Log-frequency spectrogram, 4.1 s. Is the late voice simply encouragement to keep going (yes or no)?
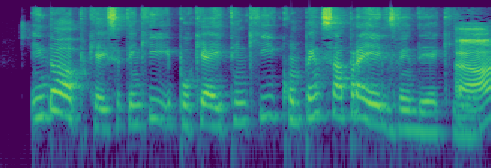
no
